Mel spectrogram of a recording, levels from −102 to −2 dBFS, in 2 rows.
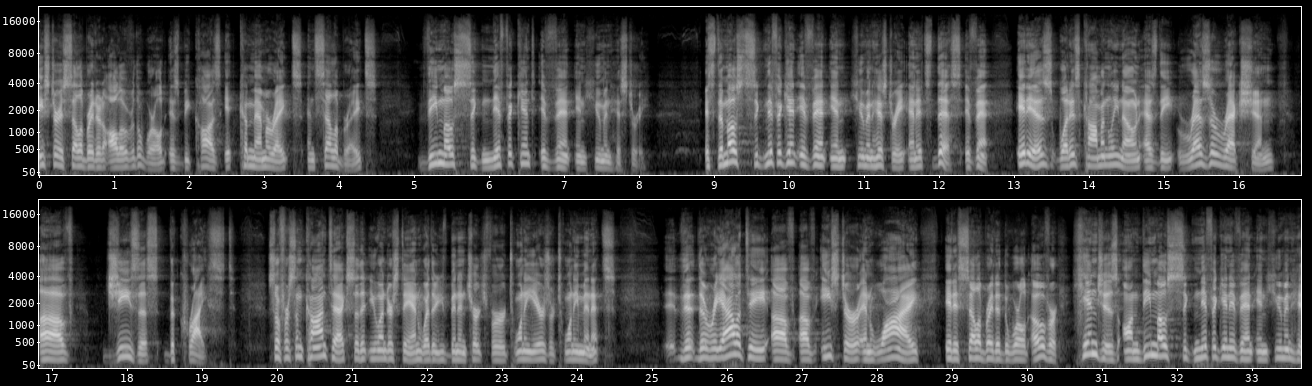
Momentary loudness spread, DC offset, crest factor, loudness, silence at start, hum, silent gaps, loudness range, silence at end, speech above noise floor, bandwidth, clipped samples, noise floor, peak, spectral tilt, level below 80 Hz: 11 LU; under 0.1%; 20 dB; -27 LUFS; 0 s; none; none; 5 LU; 0 s; 40 dB; 18.5 kHz; under 0.1%; -69 dBFS; -8 dBFS; -2.5 dB/octave; -76 dBFS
